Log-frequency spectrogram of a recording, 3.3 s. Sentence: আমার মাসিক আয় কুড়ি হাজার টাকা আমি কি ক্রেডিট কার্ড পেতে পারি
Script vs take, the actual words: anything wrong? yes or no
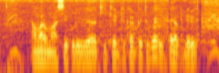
yes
